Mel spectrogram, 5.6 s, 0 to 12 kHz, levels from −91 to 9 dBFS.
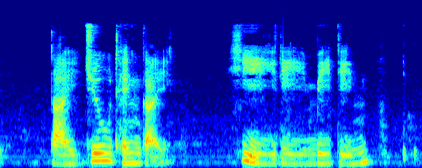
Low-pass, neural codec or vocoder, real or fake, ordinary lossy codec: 7.2 kHz; none; real; AAC, 48 kbps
